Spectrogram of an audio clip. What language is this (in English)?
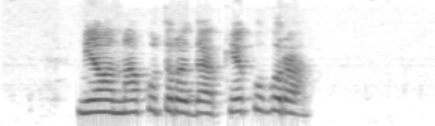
Mari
